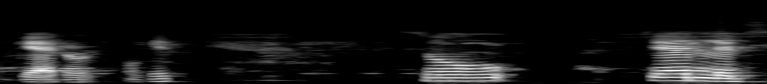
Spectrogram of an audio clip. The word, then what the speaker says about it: char: v i l see care c h a r care you can pronounce it as chair also some people pronounce it chair so I I pronounce it as carot okay so here let's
